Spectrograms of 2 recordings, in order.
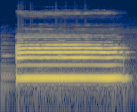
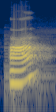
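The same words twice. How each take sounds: First: The pitch stays high and level. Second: The pitch rises from middle to high. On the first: "use our first vowel with a tone mark to practice" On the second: "use the first vowel to practice the second tone"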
